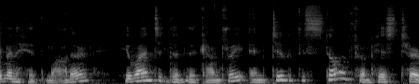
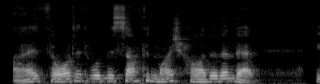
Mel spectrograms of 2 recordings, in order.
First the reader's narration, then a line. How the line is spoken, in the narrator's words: exclaimed the young man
